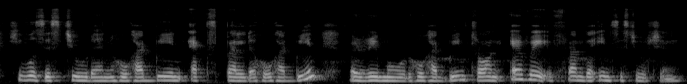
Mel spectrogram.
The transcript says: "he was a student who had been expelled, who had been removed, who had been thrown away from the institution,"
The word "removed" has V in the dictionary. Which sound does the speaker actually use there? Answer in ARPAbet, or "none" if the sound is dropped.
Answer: none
